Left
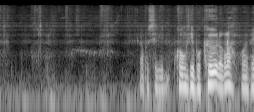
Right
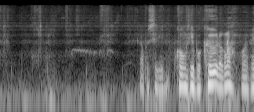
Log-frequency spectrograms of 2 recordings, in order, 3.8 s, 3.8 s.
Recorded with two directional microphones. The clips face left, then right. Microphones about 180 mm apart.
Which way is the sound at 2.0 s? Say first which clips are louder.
Left 4 dB; 30° left (ahead or behind).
